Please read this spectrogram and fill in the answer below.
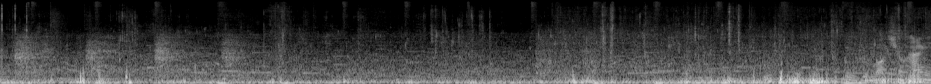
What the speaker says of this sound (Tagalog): Gumakas yung hangin.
